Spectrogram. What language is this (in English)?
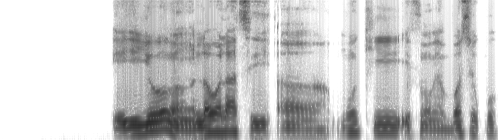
Yoruba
